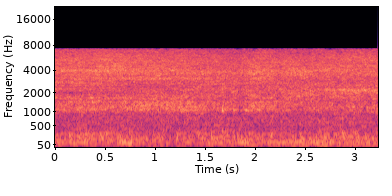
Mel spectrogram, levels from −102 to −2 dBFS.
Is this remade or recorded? remade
